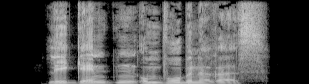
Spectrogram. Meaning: strong/mixed nominative/accusative neuter singular comparative degree of legendenumwoben
- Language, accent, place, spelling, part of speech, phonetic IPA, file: German, Germany, Berlin, legendenumwobeneres, adjective, [leˈɡɛndn̩ʔʊmˌvoːbənəʁəs], De-legendenumwobeneres.ogg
